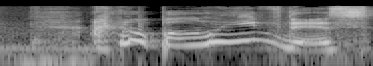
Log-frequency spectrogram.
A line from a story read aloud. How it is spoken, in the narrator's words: Sherry wailed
